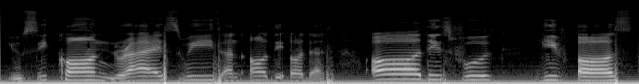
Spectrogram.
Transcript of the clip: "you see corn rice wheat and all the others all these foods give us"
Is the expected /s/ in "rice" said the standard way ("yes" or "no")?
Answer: yes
